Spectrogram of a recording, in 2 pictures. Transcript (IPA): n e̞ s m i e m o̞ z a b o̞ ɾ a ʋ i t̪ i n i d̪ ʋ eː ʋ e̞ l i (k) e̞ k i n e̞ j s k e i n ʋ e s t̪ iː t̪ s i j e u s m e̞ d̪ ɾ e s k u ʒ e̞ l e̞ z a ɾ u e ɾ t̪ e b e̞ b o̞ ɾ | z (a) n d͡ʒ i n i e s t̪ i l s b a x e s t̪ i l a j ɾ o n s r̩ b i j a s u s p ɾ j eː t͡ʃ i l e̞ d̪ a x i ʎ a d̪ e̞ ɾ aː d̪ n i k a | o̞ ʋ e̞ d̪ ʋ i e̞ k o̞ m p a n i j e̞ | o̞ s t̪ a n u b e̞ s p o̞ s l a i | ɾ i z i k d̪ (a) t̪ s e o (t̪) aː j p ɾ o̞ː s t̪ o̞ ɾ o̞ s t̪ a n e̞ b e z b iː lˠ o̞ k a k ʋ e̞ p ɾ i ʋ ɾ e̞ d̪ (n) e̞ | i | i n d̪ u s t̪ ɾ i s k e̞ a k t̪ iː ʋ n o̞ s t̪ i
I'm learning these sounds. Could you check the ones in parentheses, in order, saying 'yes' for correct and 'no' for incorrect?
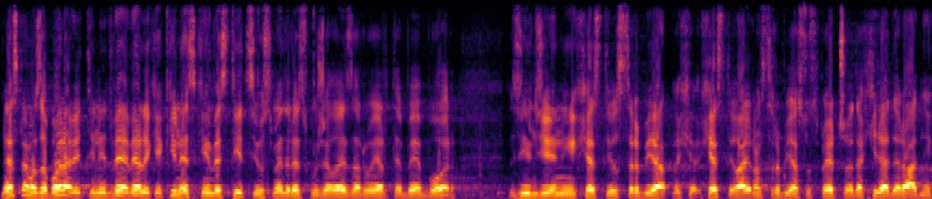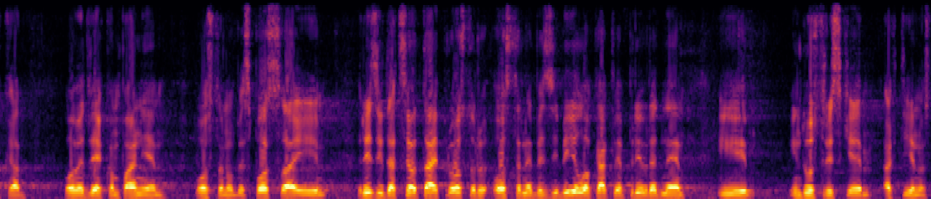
yes, no, yes, yes, yes

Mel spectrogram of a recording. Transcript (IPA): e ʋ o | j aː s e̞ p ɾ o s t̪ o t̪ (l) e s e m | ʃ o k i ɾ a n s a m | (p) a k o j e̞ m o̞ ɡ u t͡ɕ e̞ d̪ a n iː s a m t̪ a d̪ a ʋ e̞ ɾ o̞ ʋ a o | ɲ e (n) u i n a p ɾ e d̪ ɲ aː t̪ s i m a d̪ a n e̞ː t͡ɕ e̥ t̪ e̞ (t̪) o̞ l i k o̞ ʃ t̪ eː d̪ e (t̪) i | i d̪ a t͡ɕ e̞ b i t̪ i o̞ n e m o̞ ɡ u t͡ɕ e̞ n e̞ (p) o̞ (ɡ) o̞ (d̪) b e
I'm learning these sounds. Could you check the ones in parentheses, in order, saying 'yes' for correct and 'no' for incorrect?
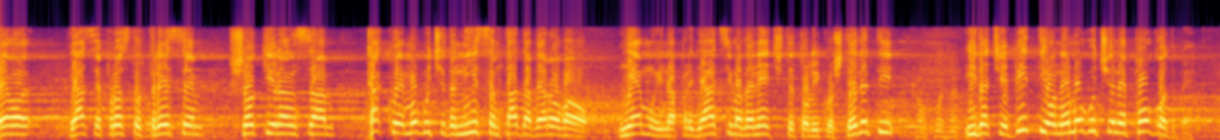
no, no, no, yes, yes, yes, yes, yes

